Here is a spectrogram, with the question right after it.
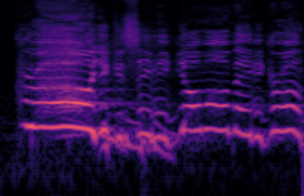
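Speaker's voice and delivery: loud, high cheering yell; yelling at a seed. Retold or imitated. Counselor has Mike yell encouragement at a seed, loud high yell. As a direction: cheer the seed on like a coach at a race. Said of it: "Keep yelling at it".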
